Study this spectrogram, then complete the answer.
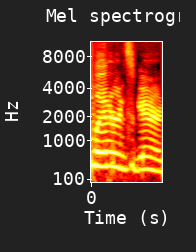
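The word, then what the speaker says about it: Lynyrd Skynyrd: Okay, you pronounce this. I can't read Leonard anymore. Skinner. Leonard Skinner, top of my list.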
